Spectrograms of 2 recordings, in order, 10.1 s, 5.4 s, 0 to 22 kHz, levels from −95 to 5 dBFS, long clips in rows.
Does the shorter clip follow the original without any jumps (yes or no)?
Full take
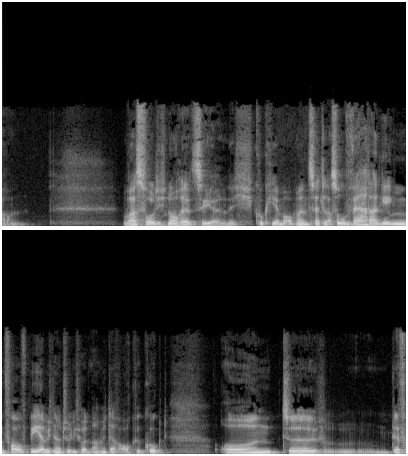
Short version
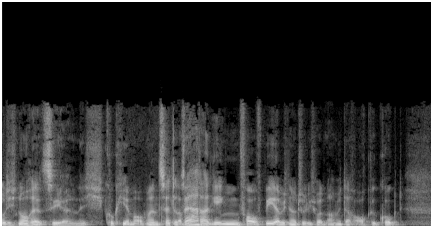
no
